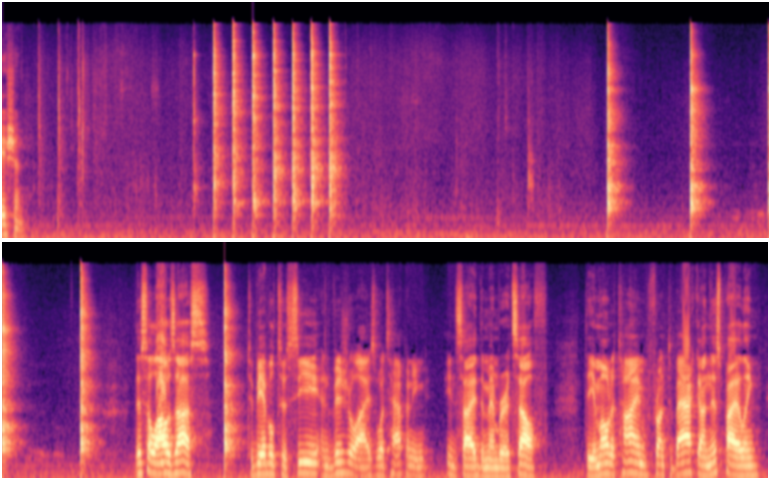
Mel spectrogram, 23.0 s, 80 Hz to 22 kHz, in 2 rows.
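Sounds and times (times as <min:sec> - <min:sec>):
hammer tapping steel probe: 0:02.8 - 0:05.2, 0:09.1 - 0:09.5, 0:10.3 - 0:10.7, 0:11.5 - 0:11.9, 0:12.6 - 0:13.1, 0:14.8 - 0:15.2.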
